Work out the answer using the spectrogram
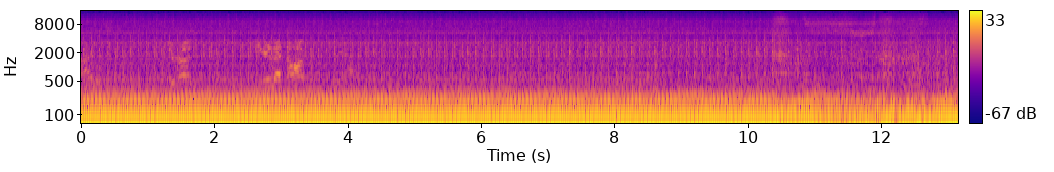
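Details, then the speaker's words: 1964 or 1965 Chevy G10 van engine, sat at least 25 years, first start after filling carburetor float bowl, smoking heavily: rough low idle with a dull knock each revolution, seemingly toward the back of the engine; unhealthy motor, bad knock. "You hear that knocking? That right there? No, that knocking when it was running. The motor's got a bad knock, and it sounds like back here towards the back."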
